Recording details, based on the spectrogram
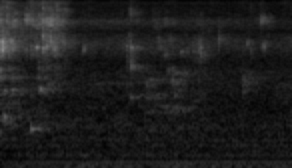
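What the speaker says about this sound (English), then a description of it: "So you can just keep adding some water." Water added to banku while it is stirred, soft dripping and wet sloshing close by in a brief stretch with no voices.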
